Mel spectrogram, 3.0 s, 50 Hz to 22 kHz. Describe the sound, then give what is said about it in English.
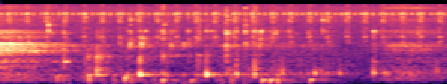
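Sunshine, a 5.5% double dry hopped IPA beer, pours into a glass and foams up, a steady fizzing trickle dotted with small splashes and drips, fairly quiet with no voices. “Ooh, that foams out a bit.”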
